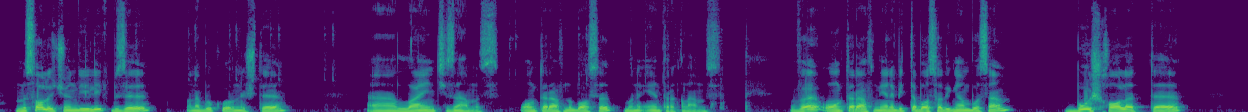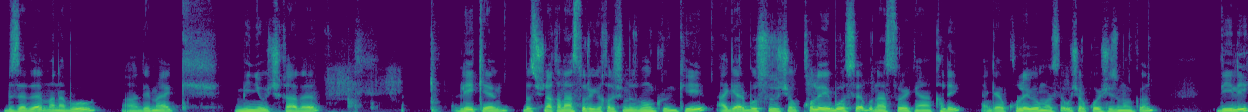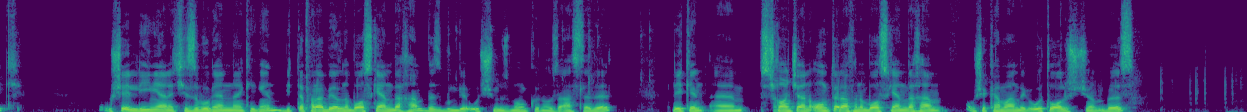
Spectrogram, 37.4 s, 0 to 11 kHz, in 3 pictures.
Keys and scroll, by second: 0.3 l, 16.2 Escape, 27.4 space, 36.5 o.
